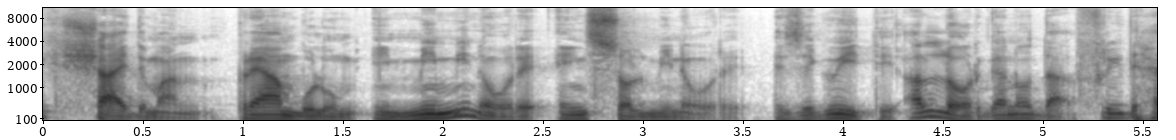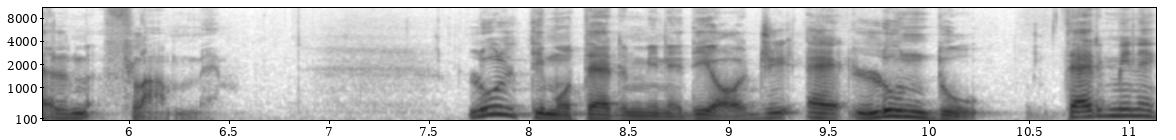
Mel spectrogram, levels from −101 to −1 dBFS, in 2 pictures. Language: Italian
